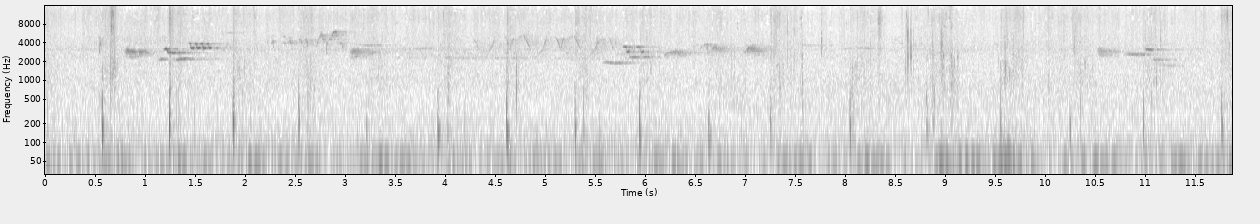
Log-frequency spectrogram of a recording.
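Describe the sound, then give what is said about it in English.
Footsteps on a walking path land at a slow, steady pace, faint and soft, while birds chirp now and then in the background. “Just take some time for yourself and enjoy your walk for a bit.”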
